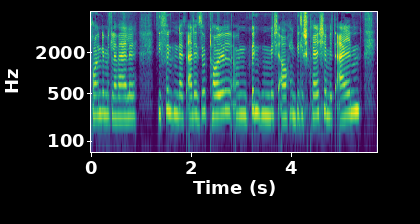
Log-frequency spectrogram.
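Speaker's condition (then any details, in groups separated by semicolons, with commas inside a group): Deafness; deaf since birth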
